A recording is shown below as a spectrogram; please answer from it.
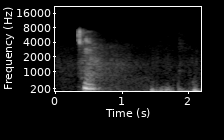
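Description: A single short spoken "yeah" heard over a video call, with faint low murmur after it.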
